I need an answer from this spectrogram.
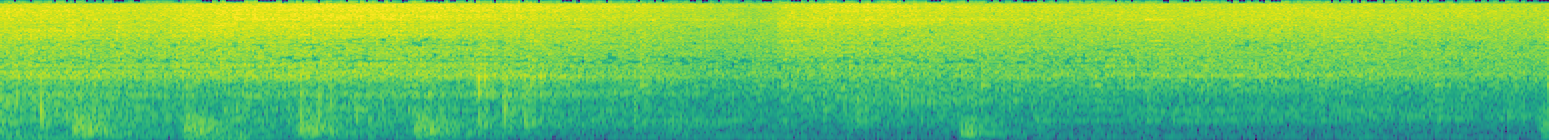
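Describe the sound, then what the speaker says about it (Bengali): Steady, loud sizzling and hissing of pabda fish frying in oil with mustard spice paste over a low flame, with a few soft scraping stirs near the start. "মশলার সাথে সাথে মাছটাও ভাজা হতে থাকবে"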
